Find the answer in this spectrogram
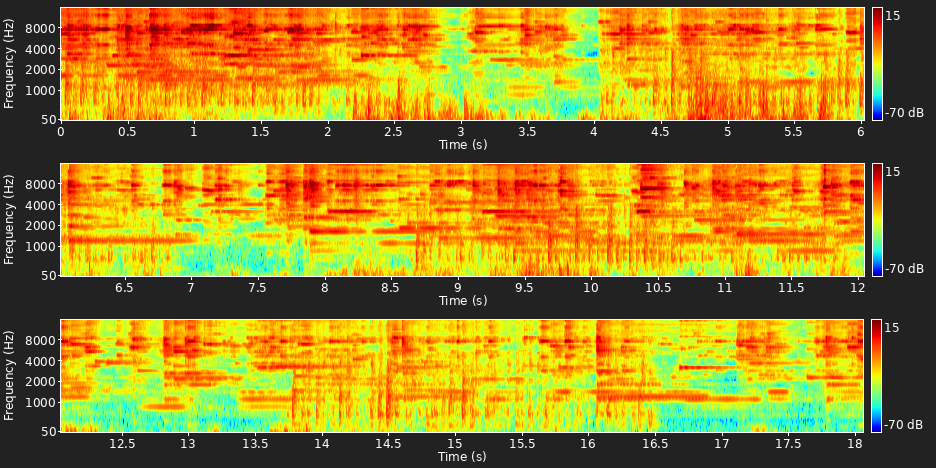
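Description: Hookah water bubbling in several long stretches as the hose is drawn on, with short pauses between draws. High chime-like ringing tones sound throughout.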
